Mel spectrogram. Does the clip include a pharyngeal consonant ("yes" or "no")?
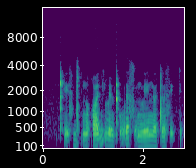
no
